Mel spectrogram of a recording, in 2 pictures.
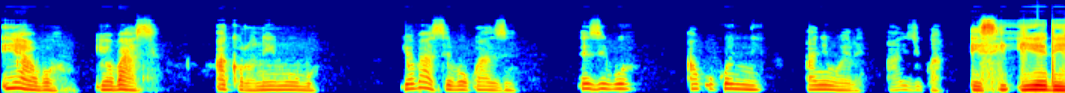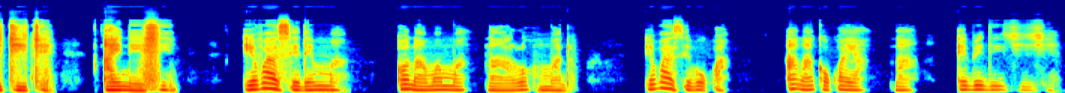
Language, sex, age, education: Igbo, female, 46-60, tertiary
